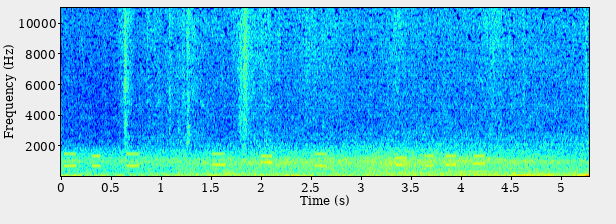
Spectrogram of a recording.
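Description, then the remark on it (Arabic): A rapid run of short keypad tones as a phone number is dialed to call an uncle, a dozen or so beeps in quick succession over a steady low background rumble, with no talking. “اصلا ذكرتني، خليني احاول اكلمه انا بنفسي.”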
